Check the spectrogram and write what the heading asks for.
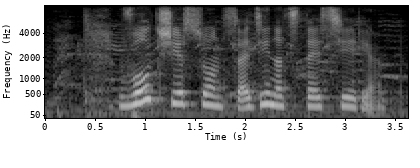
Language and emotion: Russian, positive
